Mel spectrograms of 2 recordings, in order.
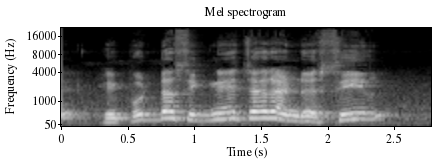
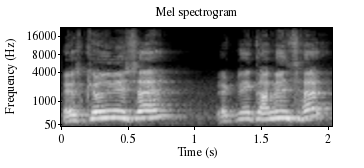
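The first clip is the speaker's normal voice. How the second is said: high-pitched, brisk impolite request; 5 semitones higher, faster than usual. Shown as a demonstration. Student barging in on an official, impolite. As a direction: demand entry in a raised pitch, no deference. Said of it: "This is wrong".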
